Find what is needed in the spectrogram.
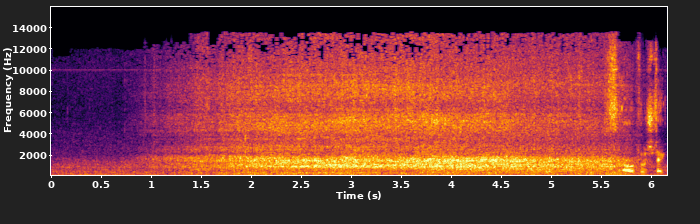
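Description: Steady tyre and wind noise inside the cabin of an Opel Ampera-e electric car cruising at about 114 km/h on the motorway, with a low rumble beneath. It swells over the first second, then holds even. There is no engine sound.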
